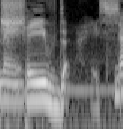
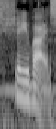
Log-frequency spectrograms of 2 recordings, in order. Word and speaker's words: shave ice: It's not shaved ice. – No, it isn't. – Now we're talking about pronunciation on this podcast. – Yeah. So let's be correct. Let's be articulate. It's shave ice.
